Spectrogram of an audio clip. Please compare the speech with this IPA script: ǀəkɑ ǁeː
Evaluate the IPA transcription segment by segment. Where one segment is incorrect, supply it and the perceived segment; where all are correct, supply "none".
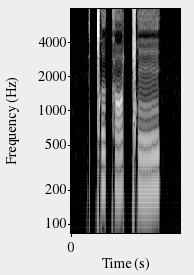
none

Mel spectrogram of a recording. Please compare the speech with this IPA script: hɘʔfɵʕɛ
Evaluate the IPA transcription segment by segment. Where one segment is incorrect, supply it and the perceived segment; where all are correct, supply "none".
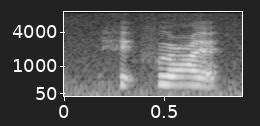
ɘ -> e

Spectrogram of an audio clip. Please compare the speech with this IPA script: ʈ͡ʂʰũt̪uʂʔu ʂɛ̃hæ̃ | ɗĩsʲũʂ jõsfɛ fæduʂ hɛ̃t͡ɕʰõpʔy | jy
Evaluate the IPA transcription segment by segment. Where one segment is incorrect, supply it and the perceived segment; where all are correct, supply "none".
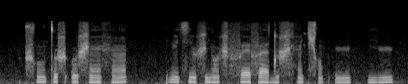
s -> ʂ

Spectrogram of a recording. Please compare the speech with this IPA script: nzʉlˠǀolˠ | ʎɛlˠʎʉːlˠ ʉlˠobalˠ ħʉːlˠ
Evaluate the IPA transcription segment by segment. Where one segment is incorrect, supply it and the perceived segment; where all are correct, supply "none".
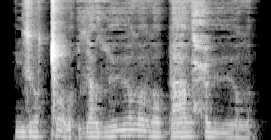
none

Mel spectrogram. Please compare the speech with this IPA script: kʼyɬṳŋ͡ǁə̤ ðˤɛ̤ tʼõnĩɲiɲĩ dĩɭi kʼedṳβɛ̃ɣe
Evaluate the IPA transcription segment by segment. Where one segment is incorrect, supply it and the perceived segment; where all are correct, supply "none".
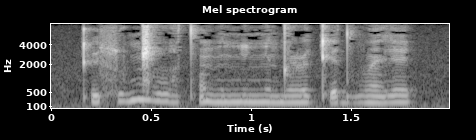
none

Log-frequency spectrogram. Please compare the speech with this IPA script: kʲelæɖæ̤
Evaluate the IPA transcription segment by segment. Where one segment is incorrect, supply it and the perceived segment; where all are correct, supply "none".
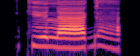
ɖ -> ɡ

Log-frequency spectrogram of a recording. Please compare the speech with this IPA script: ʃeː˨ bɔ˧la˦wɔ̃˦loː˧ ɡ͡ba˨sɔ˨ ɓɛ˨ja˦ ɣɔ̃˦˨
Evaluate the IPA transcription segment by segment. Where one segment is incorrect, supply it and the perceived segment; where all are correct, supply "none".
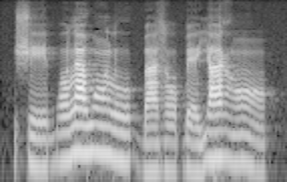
s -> z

